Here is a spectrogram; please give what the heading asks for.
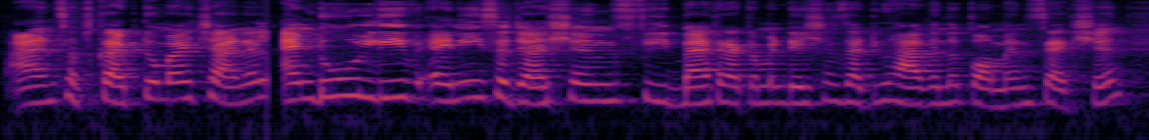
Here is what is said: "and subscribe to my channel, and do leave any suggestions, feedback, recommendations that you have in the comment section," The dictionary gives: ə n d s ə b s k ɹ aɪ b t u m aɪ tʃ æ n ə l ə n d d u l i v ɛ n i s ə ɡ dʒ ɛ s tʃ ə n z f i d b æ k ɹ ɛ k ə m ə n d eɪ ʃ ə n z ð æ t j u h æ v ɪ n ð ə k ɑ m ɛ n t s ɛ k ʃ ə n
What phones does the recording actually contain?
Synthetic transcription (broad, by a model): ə n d s ə b s k ɹ aɪ b t u m aɪ tʃ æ n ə l ə n d d u l i v ɛ n i s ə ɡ dʒ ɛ s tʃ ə n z f i d b æ k ɹ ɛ k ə m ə n d eɪ ʃ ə n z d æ t j u h æ v ɪ n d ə k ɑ m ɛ n s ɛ k ʃ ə n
